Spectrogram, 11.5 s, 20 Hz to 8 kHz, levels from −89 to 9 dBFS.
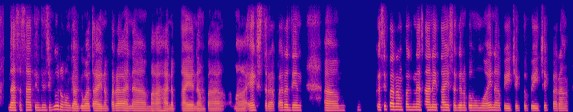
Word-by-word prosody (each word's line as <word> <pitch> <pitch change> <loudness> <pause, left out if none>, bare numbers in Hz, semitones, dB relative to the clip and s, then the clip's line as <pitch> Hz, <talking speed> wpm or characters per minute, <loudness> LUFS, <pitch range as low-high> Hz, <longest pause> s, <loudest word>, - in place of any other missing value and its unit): nasa 175 0 +2
sa'tin 180 -1 0
din 175 -1 -5
siguro 205 +2 +1
kung 170 -2 -4
gagawa 155 0 +2
tayo 150 -1 +4
ng 145 0 -6
paraan 155 0 +2
na 140 -2 -1
makahanap 135 0 -1
tayo 135 0 +3
ng 130 -1 -1
mga 130 -1 -2 0.4
mga 135 -1 -2
extra 160 -4 +1
para 185 +1 +1
din, 175 -1 +1 0.5
um, 160 -1 0 0.7
kasi 190 +4 0
parang 210 -2 +5
'pag 195 -1 0
nasanay 190 -1 +2
tayo 180 0 +2
sa 170 0 0
ganong 170 -1 +1
pamumuhay 165 0 0
na 175 -2 -1
paycheck 155 0 -1
to 155 - -2
paycheck, 155 +3 -1
parang 150 0 -2
160 Hz, 165 wpm, -24 LUFS, 150-180 Hz, 0.7 s, parang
